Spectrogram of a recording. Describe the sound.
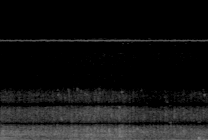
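A car drives through pouring rain with its wipers running, heard as a steady low engine rumble blended with a constant broad hiss, unchanging throughout and with no voices.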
